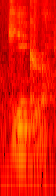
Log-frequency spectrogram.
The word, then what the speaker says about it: Giger: Giger. Germans would pronounce it Geiger, but we call it Giger.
